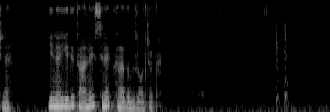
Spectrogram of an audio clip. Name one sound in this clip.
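Thread rasps softly as it is pulled through fabric.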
